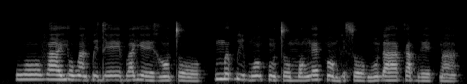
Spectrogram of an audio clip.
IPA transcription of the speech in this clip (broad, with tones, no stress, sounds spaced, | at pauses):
w oː˦ v aː˦ j o˧ w ã˧ k͡p i˧ d eː˧ b a˦ j eː˨ ɣ ɔ̃˧ t o˨ | m ə˦ ɓ i˧ b ɔ̃˧ k ũ˨ t o˨ m ɔ˨˦ ŋ ɛ˦ k ɔ̃˨ b i˧ s oː˨ ɡʷ ũ˦˨ ɗ aː˦ k a˧ b eː˨ k͡p ã˨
